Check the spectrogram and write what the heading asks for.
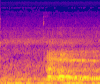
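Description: A dog barks once in a drawn-out, tonal burst that starts partway through and carries on to the end, moderately loud over a steady low background hum, with no talking.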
